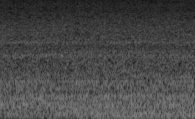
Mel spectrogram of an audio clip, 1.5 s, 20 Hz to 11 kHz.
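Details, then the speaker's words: Premium soft-sound condenser with an 825 rpm fan at full speed, about 15 SEER, compressor in a blanket, mic close: steady even rush of fan air with a soft low hum and no rattles; healthy normal running. "pretty good these were think fifteen or sixteen I think there was fifteen seer the xh5 was for 15 seer but pretty quiet"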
